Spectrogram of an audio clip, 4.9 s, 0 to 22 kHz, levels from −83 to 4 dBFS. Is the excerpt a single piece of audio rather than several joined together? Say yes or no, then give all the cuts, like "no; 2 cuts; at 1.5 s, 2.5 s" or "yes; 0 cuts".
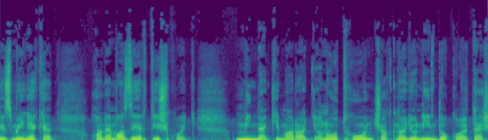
no; 1 cut; at 1.7 s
